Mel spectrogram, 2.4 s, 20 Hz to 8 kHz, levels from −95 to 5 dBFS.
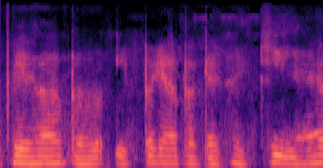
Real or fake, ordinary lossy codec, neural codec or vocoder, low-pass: fake; AAC, 32 kbps; codec, 16 kHz, 2 kbps, FreqCodec, smaller model; 7.2 kHz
